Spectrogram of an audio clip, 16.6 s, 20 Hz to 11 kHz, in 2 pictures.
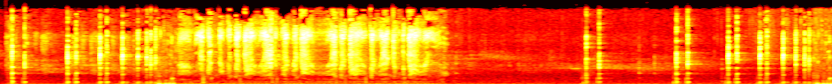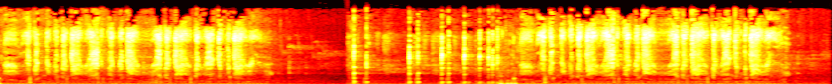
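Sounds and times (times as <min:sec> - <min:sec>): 
Western capercaillie Tetrao urogallus song with clicks, pop and grind: 0:00.0 - 0:16.6.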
